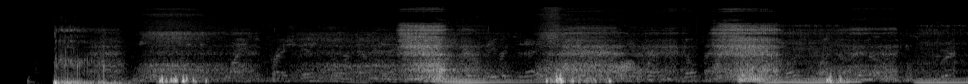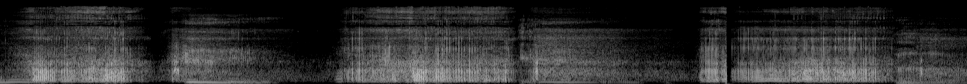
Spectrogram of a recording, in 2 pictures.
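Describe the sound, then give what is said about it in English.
A man snores loudly, each rasping, snorting breath arriving in a recurring cycle every few seconds with brief quieter gaps between. “We have audio of him snoring and why she...”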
